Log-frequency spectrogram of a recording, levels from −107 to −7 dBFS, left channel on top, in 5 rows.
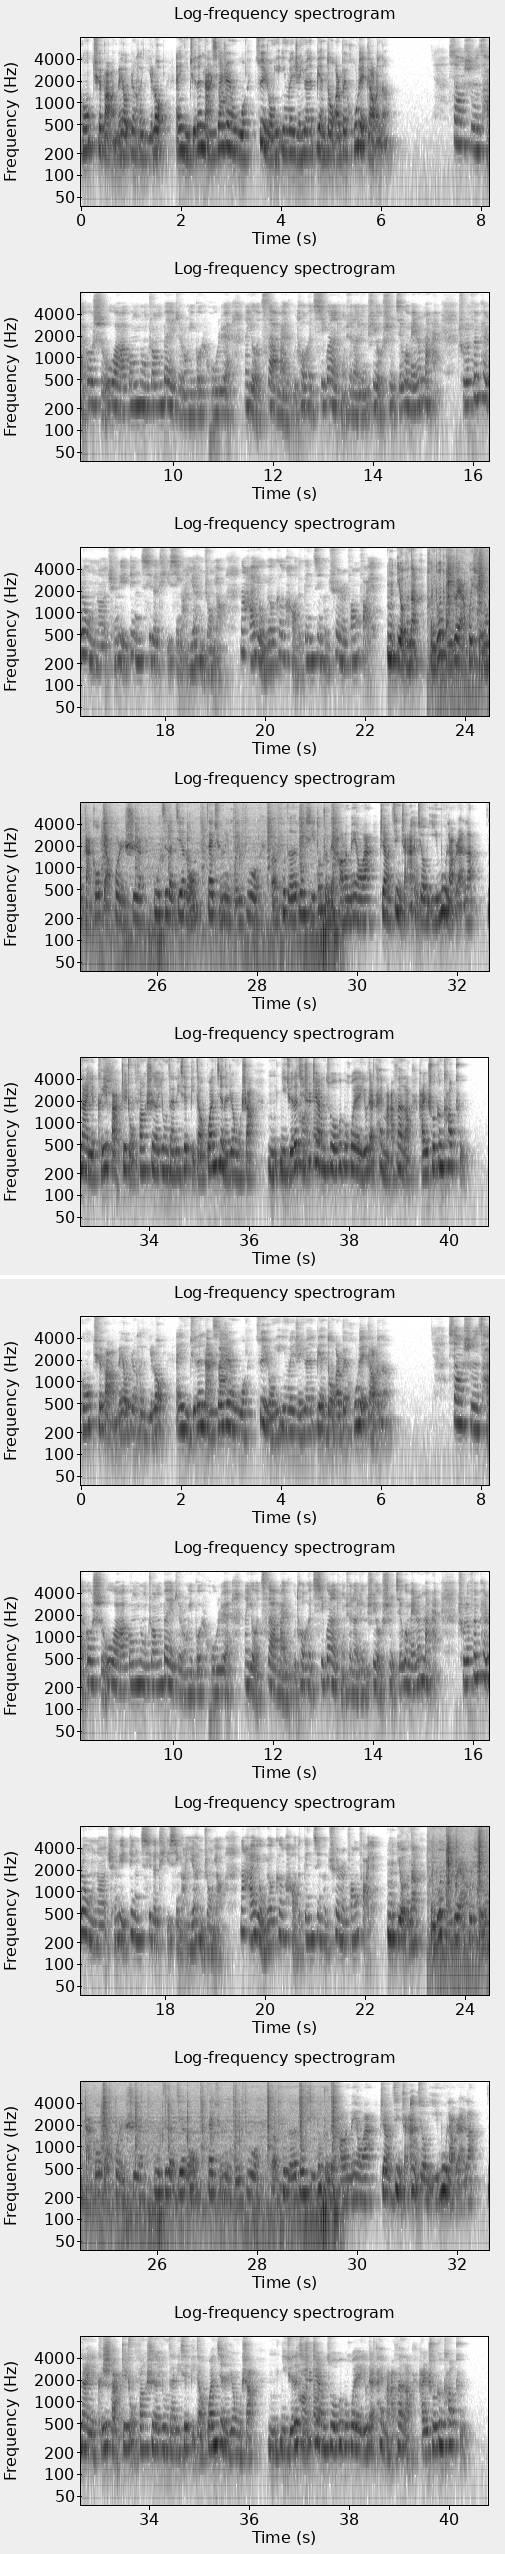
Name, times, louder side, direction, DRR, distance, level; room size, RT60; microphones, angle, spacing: voice 1, 0.0-1.6 1.9-6.1 22.4-32.3 32.6-36.1 36.4-40.3, left 2 dB, 65° left, 6 dB, 0.8 m, -36 dB
voice 2, 2.5-2.9 7.1-22.2 31.1-31.2 33.1-33.4 37.0-37.4, right 3 dB, 65° right, 5 dB, 1.2 m, -43 dB
Wind, 23.2-29.6, right 3 dB, 25° right, 0.5 m, -42 dB
6.7 x 6.3 x 2.4 m, 0.42 s
head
